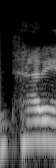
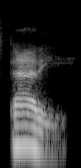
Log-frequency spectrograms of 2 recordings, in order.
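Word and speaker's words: Pati: My second wife's name was Patty. Oh, yeah? Yeah. Spell it E-Y? No, she spelled it P-A-T-I, actually. Oh, okay. Different spelling, but same pronunciation.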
